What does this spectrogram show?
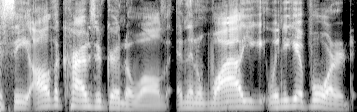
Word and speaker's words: Grindelwald: to pay for it we're just we're just Grindelwald over here oh I said it right no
